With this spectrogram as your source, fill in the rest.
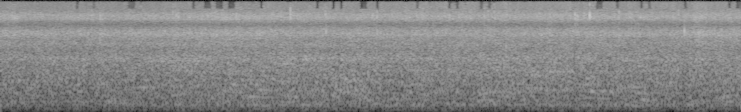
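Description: Heavy rain pours during flooding at Karak Shilinmen, a dense, constant roaring hiss of water at steady loudness throughout, with no talk.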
